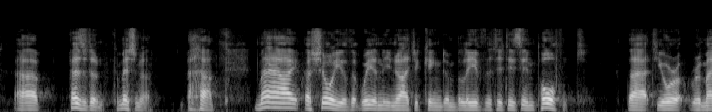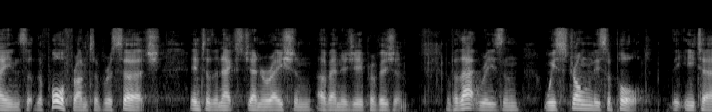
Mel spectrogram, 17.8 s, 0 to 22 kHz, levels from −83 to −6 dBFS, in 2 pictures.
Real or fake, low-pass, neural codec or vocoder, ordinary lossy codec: fake; none; codec, 16 kHz, 4.8 kbps, FACodec; none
